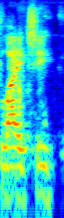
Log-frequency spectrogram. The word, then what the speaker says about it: lychee: It's pronounced lychee. No, lychee, whatever. Lychee.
